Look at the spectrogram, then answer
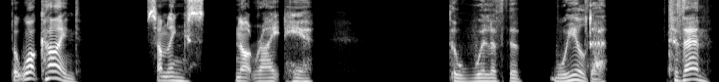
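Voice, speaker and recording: A man voicing a thoughtful, loyal young hero in a video game, with an earnest, measured delivery. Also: a little high, no room sound, studio quality. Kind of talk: video game cutscene voice acting.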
